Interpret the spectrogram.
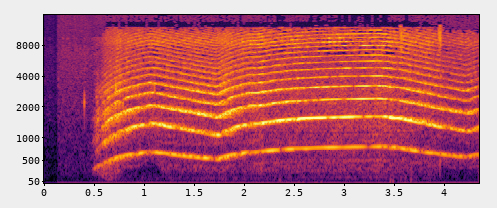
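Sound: emergency vehicle siren wailing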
